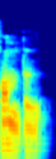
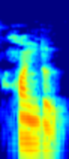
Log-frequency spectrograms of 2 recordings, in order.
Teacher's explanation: And if you can't see the difference there, what I'm referring to is the H-O-N, as in November, or H-O-M, as in Mike. Hon is correct. Hom with the M is not correct. · Shown in: second take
